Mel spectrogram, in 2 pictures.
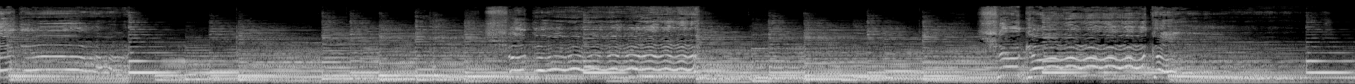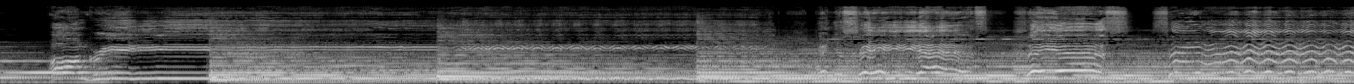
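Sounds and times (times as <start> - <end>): man singing with vibrato: 0.0 - 1.6, 4.7 - 7.5, 9.8 - 27.0
piano accompaniment: 0.0 - 27.0.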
